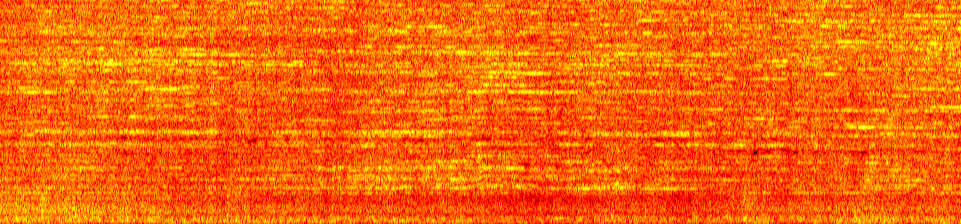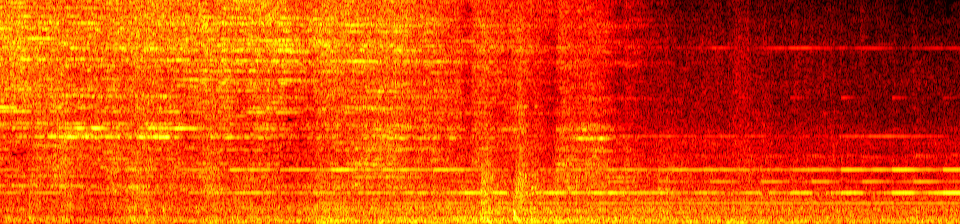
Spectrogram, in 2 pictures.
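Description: Freight cars of a Canadian National mixed freight train rolling past, steel wheels running on the rails with a steady high-pitched wheel squeal. About twelve seconds in the rolling noise falls off as the last cars move away, and the squeal carries on.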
